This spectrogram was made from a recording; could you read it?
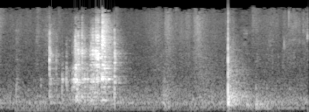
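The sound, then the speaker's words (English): After mixing bread dough, a stand mixer's bowl is lowered and its paddle disconnected: a burst of metallic rattling and clinking, then a single sharp metal click, with no voices. “Now we're going to lower this puppy and then disconnect the paddle.”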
